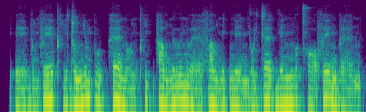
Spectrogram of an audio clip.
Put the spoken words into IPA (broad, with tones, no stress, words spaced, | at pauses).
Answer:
ʔeː˩˧bo˩˧nfeː˧˥pʰi˩˧ do˧˩ ɲe˧˥mpuː˧˩p̚ hɛː˥˨noː˩n pʰi˥˨k̚ha˥˨w nɯː˧n ʋɛː˩˧fa˥˨wni˥˨t̚ ŋeː˧˩njo˧˩jkɛː˥˨t̚ je˧nɲo˧˥t̪ʰɔː˧˩ feː˥˨ŋbɛː˧˩n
